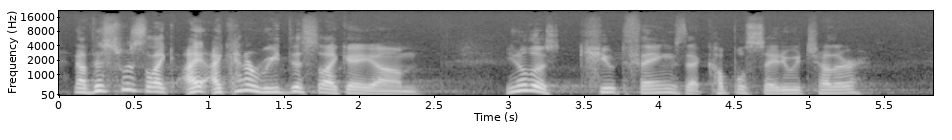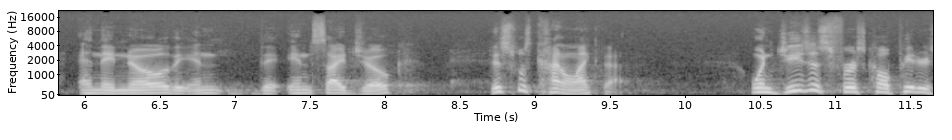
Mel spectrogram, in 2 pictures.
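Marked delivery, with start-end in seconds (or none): none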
